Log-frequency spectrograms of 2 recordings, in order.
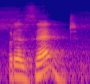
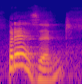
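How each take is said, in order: First: The stress is on the second syllable. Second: The stress is on the first syllable.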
